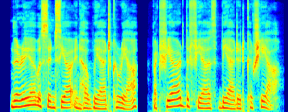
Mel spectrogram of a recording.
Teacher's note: I realized I realized you can make the near diff thong almost the same as square with the tongue not quite making it to the kit position to start the glide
